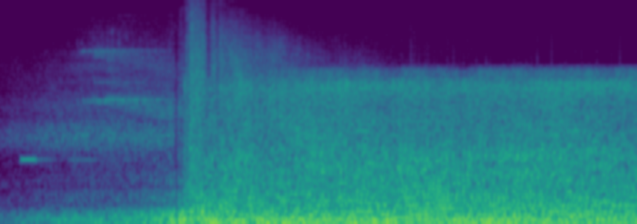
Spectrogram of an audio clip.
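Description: Soyuz rocket engines igniting at liftoff: a low rumble builds over the first two seconds, a sharp crack about two seconds in, then a loud, steady, rough roar of the engines at full thrust.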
